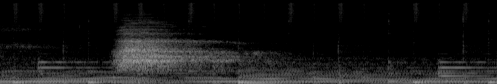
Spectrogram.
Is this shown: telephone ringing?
no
